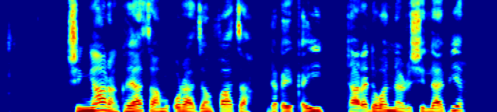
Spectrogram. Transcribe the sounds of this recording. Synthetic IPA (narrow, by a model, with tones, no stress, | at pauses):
ʃɪ˦ɲjaː˦ɽɐ˨ŋka˨jaː˦saː˨mu˦kʷʼʊ˦ɽaː˨d͡ʒɛ˦mɸaː˦taː˨ | da˨kʼɐ˨jkʼɐ˨jiː˦ | taː˨ɽe˦da˨wɐ˦nːɐ˨nɽɪ˦ʃɪ˨nlaː˦ɸɪ˦jɐ˨r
